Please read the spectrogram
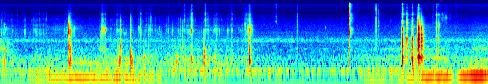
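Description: Light, scattered clicks and taps of hands working small fishing tackle (rubber sleeve pieces, braid) on a glass counter, with a quick run of several clicks about eight seconds in.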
